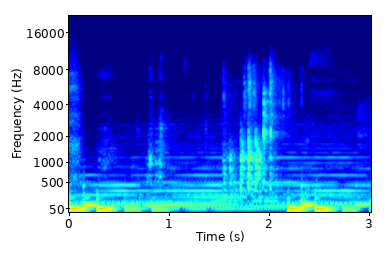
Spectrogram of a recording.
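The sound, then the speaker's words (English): Dice tumble and clatter across a tabletop in a quick cluster of light clicks, set against heavy low thumps at the start and end; no one speaks. “Sorry, I'm getting dice all over the table here.”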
